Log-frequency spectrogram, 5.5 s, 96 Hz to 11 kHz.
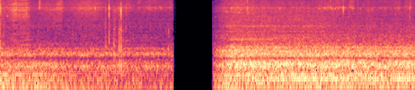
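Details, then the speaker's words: Volvo V50 test drive after rear hub bearing replacement: a steady low rumble from the winter tires with no growl rising with speed. Bearing sounds fine, much quieter than before; normal road noise. "Noise we hear now is pretty much just tire noise from the snow tires. That's good."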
